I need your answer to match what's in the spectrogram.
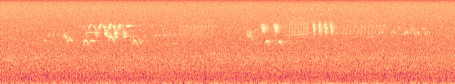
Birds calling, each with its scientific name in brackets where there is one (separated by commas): Yellow-rumped Warbler (Setophaga coronata), Western Tanager (Piranga ludoviciana), Fox Sparrow (Passerella iliaca), MacGillivray's Warbler (Geothlypis tolmiei)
